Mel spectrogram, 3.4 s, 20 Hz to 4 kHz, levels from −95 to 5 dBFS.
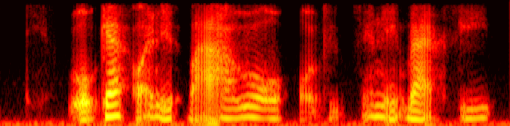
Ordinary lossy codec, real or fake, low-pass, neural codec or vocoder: none; fake; 3.6 kHz; autoencoder, 22.05 kHz, a latent of 192 numbers a frame, VITS, trained on many speakers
